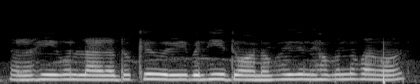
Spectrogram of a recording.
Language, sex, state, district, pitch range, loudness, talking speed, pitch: Chakma, female, Tripura, Dhalai, 215-230 Hz, -16 LUFS, 200 wpm, 225 Hz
